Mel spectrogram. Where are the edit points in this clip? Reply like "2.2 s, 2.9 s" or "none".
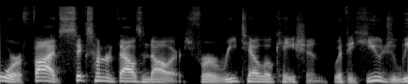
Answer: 3.1 s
